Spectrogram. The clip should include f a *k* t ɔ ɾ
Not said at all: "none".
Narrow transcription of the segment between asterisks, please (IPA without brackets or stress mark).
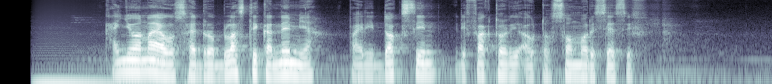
k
